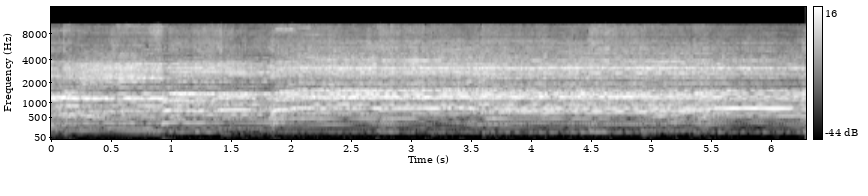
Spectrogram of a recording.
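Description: Mixed church choir singing a gospel song together with a male soloist on a microphone, holding long notes; the chord changes about two seconds in.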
